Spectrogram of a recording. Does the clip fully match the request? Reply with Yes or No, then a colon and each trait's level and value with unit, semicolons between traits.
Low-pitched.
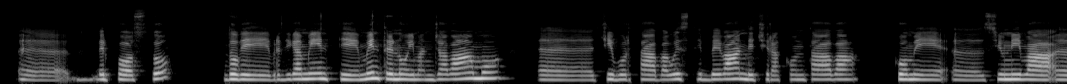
No: high, 230 Hz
